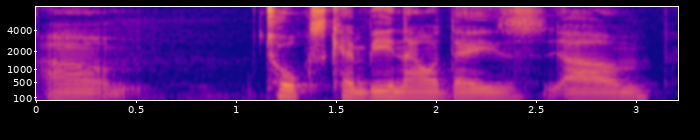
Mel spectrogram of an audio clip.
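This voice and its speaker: A young dancer and choreographer, born in Samoa and raised in New Zealand, answers interview questions as a guest. He's earnest, with many ums and restarts, speaking slowly and smoothly in a mid-range voice with a level tone.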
